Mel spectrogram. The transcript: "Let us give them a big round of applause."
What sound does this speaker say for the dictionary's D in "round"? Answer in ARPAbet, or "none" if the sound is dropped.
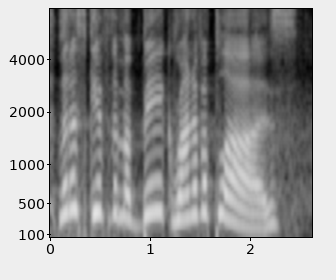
none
